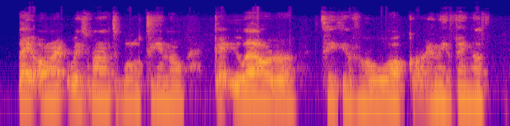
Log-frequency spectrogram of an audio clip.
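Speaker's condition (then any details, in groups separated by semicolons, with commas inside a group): Cerebral palsy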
